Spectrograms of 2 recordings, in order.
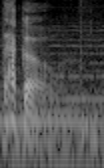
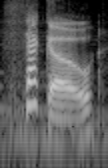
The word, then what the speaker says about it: Thaco: My name is Thacko." Thacko, nice to meet you too. Okay. A smile. Yep. So I'll even put it in, and it's spelled Thaco. Thacko.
